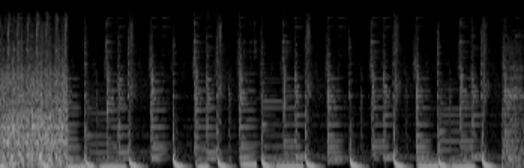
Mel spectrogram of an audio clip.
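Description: A sewing machine does free motion quilting with quick bursts of rhythmic stitching. Short pauses break up the runs, and the machine is close and clear with no voices.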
